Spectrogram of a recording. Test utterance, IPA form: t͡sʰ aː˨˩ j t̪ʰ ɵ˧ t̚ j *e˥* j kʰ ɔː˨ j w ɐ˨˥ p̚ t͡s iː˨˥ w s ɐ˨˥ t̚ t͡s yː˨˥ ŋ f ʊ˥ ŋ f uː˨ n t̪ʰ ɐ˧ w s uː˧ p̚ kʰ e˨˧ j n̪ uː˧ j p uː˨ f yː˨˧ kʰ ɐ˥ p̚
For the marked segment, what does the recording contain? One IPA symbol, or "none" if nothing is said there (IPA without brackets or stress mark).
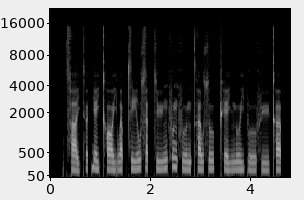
e˨˧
